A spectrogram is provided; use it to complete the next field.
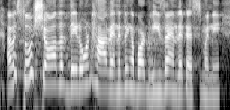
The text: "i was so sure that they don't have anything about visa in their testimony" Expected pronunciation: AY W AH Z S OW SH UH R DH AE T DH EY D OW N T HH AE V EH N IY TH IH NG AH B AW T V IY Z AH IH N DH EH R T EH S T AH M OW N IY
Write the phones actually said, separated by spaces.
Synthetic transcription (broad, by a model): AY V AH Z S OW SH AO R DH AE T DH EY D OW N T HH AE V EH N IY T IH NG AH B AW T V IY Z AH IH N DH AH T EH S T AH M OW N IY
